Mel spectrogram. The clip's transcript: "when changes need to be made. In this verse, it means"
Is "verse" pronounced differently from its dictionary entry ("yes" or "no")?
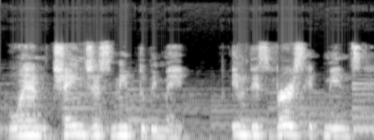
no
